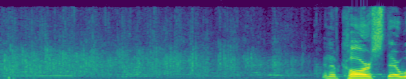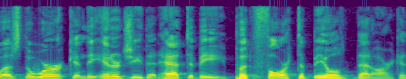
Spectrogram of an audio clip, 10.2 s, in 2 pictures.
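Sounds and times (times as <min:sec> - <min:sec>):
audience clapping hands: 0:00.0 - 0:04.6
speech: 0:04.0 - 0:10.1.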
